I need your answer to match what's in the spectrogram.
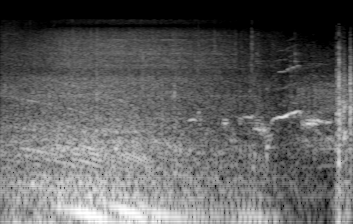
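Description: A warmed-up Land Cruiser engine roars with a deep, steady rumble that swells loudest in the first two seconds, then eases off, with faint high chirps and a sharp knock near the end.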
